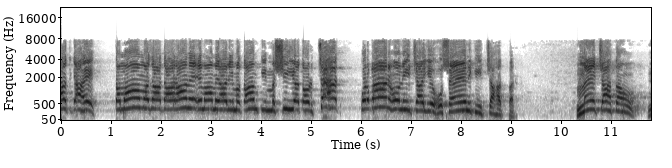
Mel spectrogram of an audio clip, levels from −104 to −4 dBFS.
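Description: A noise suppressor meant for speech stays active on this sound from start to finish. It treats sustained and ambient parts as noise and pulls them down. The level keeps shifting by around 5 dB. Attacks pass, but held tones and tails sag, so the sound pumps and thins. The top end stops near 8 kHz, which fits a wideband Opus call path.

Three sections are cut by the noise suppressor. The first runs from 0.65 to 1.1 s. The second runs from 5.53 to 6.01 s. The third, and longest, runs from 8.83 to 10.32 s, about a second of damage in total. In each, the suppressor judged the sound to be noise and pushed it down, by as much as about 19 dB. Steady and decaying parts drop away or end early. Sharp onsets stay.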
